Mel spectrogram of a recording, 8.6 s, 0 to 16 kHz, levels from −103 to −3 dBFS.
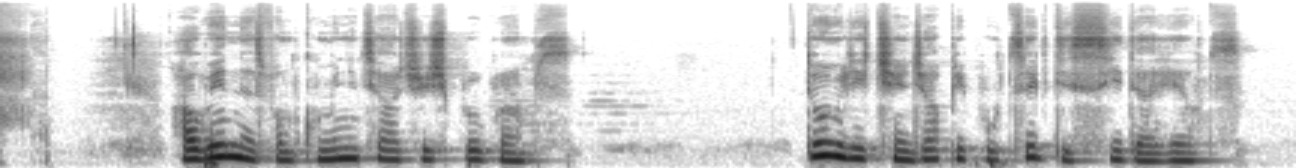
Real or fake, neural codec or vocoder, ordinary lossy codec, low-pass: real; none; none; 14.4 kHz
